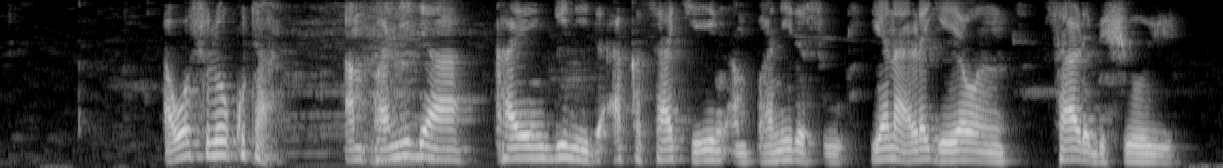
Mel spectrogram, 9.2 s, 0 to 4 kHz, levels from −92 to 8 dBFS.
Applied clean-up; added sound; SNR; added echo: classical method log-MMSE.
